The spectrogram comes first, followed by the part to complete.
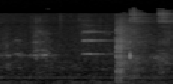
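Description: Near silence, broken about one and a half seconds in by a brief, faint pair of clicks from a table-tennis ball being served: struck by the racket and bouncing on the table.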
